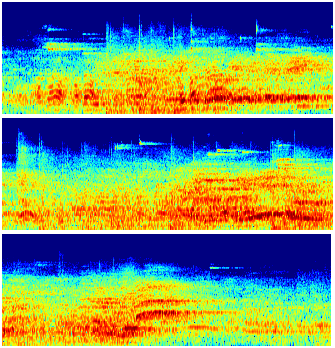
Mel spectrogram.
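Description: Young girls shout and call out during play, echoing in a large hall.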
